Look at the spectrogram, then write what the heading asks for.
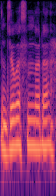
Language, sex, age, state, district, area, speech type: Santali, male, 45-60, Odisha, Mayurbhanj, rural, spontaneous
